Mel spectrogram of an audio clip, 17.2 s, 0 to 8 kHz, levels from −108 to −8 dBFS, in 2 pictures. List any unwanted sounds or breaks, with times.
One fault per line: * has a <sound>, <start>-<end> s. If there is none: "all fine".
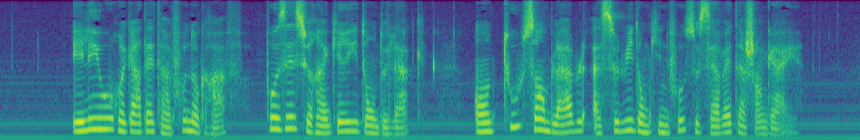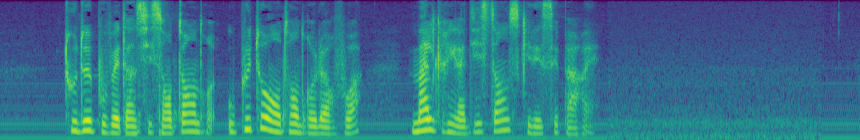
all fine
